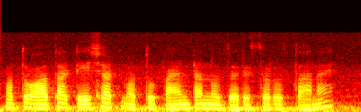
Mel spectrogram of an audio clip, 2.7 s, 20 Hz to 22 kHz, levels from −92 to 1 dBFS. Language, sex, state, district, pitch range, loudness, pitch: Kannada, male, Karnataka, Bangalore, 105-120 Hz, -15 LUFS, 115 Hz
